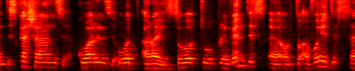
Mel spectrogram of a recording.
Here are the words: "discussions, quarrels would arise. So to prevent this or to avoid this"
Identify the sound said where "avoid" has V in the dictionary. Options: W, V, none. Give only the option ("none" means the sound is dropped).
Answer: V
